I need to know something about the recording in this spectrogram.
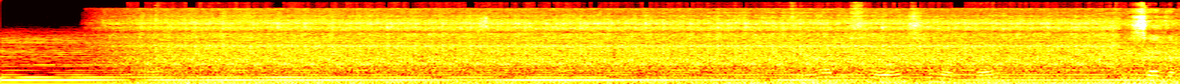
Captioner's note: ambulance Engine Sound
